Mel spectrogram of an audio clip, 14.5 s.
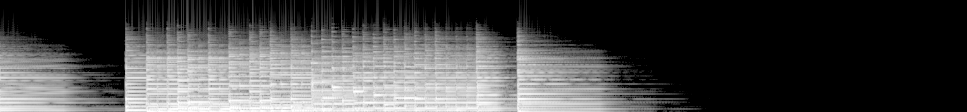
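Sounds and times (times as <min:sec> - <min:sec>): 
piano song: 0:00.0 - 0:09.3.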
